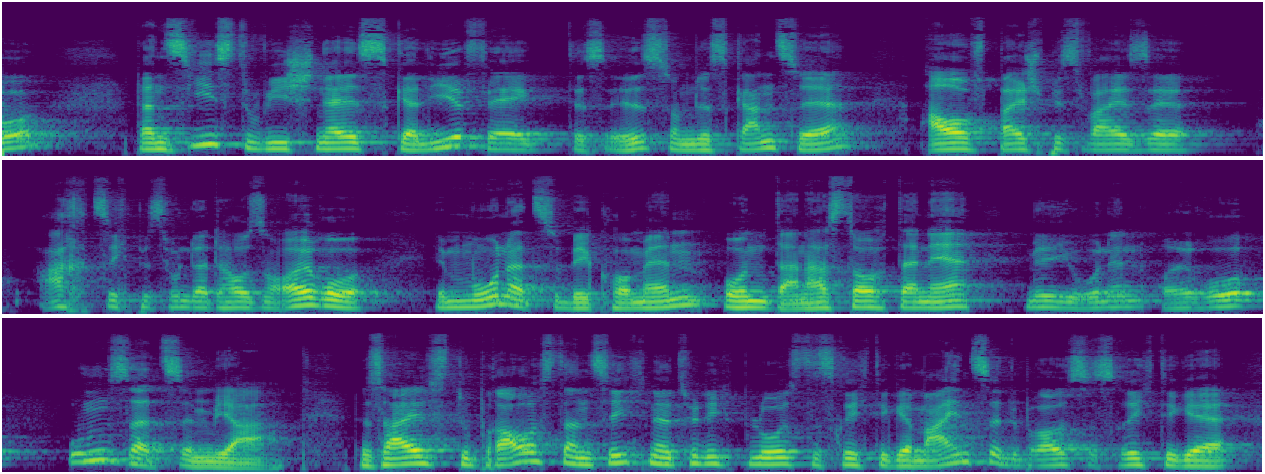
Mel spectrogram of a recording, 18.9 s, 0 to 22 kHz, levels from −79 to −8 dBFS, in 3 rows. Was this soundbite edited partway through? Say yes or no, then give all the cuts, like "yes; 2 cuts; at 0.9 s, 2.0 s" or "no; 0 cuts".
no; 0 cuts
